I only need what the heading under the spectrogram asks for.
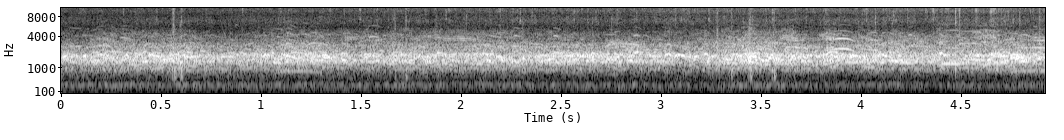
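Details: In the 2023 wild goose season, tens of thousands of wild geese flushed by a white-tailed eagle call at once, making a dense, unbroken roar of overlapping honks and cackles with no single voice standing out.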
